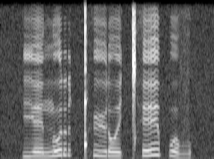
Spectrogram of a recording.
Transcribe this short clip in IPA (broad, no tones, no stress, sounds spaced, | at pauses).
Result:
j e n̪ ʊ r ǃʰ y ɾ ʊ ɪ̯ ǀʰ e p ʊ v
